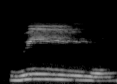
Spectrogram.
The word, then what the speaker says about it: wheel: Because when you say the word wheel, you cannot hear the H sound, right?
